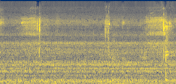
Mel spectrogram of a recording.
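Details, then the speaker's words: Propane heater set to manual so the fan runs immediately, blowing heat out. Soft, steady whoosh with a faint constant hum and no rattles or scraping. Normal blower fan operation. "so you put it on manual press the manual and now your fan is on and your fan is blowing heat out through here"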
